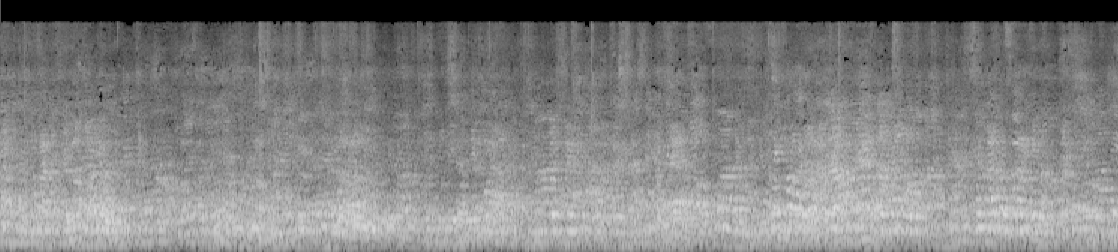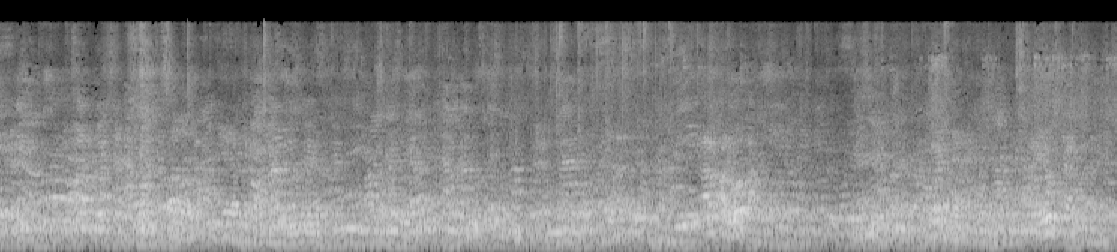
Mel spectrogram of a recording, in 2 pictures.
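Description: Several elderly men and women chat with one another in a room.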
